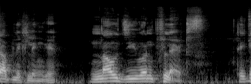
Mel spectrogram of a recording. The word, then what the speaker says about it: नवजीवन: नवजीवन मतलब दो शब्द अलग अलग हैं। नवजीवन, तो नव के बाद ए नहीं आएगा, नहीं तो नवाजीवन हो जाएगा ये।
